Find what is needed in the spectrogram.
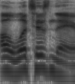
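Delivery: ordinary talk, nothing marked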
